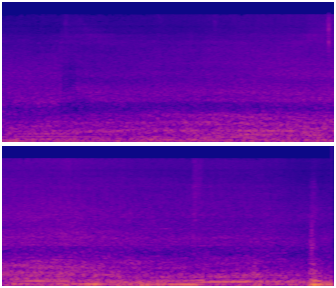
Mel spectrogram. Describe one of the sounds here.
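A car engine hums as it drives up close and passes by.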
